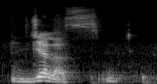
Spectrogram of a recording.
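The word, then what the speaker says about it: zealous: फिर एक वर्ड और आता है जेलस, नॉट जेलस, जीलस।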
